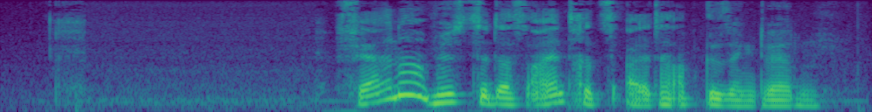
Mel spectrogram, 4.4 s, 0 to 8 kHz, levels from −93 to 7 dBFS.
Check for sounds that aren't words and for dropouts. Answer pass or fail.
pass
